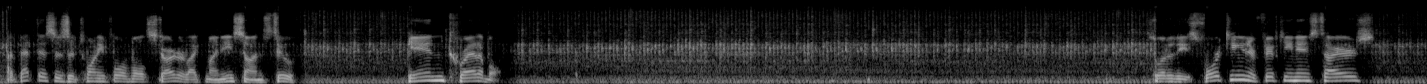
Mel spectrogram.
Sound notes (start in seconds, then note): 7.3 engine revving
